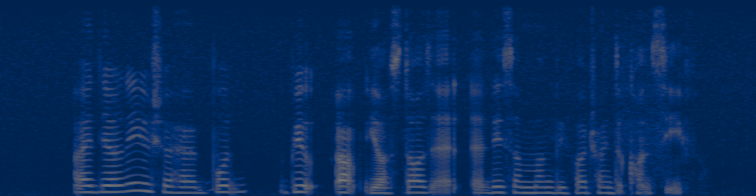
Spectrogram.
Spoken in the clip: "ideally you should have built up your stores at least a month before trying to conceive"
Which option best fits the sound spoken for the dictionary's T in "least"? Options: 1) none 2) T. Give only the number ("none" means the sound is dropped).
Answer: 1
